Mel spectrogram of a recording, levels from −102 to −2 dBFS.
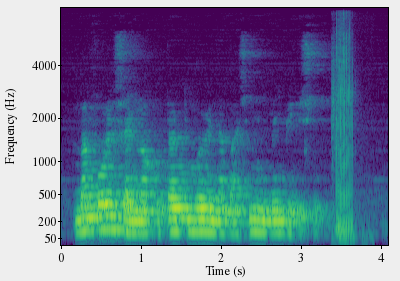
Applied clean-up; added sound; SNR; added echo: none; Fart; 14 dB; reverberation time 0.8 s.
